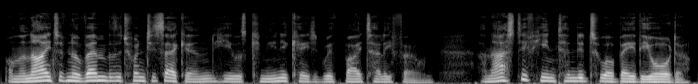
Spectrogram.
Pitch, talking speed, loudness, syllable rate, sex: 135 Hz, 190 wpm, -18 LUFS, 6.0 syllables/s, male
